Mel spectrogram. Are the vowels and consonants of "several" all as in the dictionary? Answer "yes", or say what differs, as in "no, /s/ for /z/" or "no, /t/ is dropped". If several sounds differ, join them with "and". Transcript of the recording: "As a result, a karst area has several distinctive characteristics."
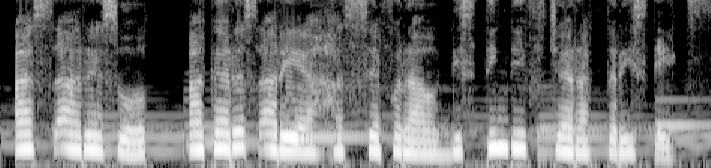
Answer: no, /f/ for /v/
